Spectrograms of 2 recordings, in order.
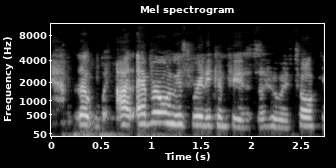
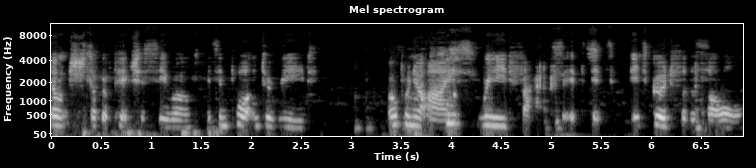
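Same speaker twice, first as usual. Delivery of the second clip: ordinary delivery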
